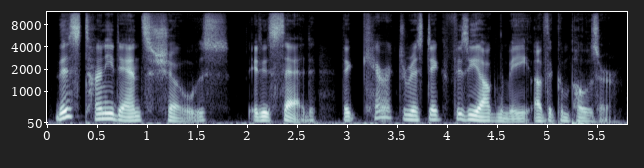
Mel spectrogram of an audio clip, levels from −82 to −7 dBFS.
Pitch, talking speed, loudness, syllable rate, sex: 115 Hz, 135 wpm, -20 LUFS, 4.7 syllables/s, male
